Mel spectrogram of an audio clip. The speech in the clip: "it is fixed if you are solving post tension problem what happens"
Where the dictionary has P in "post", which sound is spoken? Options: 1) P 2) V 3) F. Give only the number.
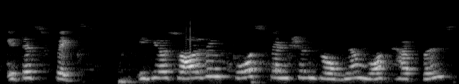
3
